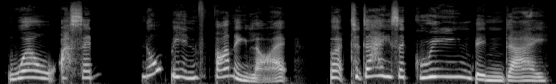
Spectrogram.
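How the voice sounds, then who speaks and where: A woman playing a nosy, gossiping married woman who spies on her neighbour, chatty with dry deadpan asides. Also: high voice, slow pace, no echo, exaggerated voice. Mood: gossipy. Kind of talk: comic character monologue.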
